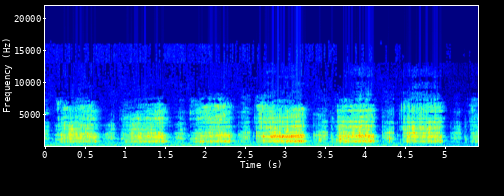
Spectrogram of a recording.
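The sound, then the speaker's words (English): A bulldog's labored, obstructed breathing: six or seven harsh, raspy snorting breaths in a steady in-out rhythm, fairly loud, with no talking. “For example, here is a clip of a bulldog trying to breathe.”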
